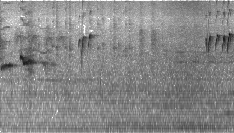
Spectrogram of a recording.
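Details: Mountain mantenan bird in song, recorded as training material for songbirds: a brief high whistled phrase at the start, a few faint notes, then quick high chirps at the end over a low background hum.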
